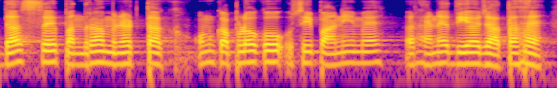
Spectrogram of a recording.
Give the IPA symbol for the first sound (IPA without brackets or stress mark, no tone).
d̪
